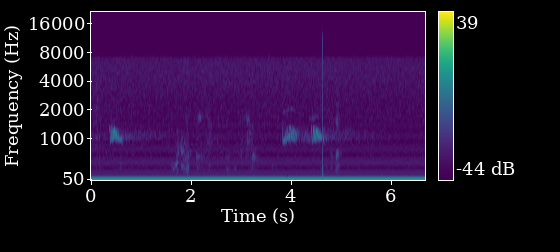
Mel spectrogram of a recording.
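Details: Night-time Safari Live recording of talking lion cubs, October 5, 2016, 2:40 a.m. CAT: a brief mewing call early on, a rougher burst of grunts near two seconds, then two more tonal mews close together, with constant background hiss.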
